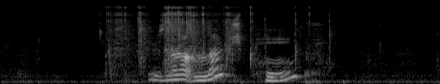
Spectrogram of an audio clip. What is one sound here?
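A plastic packet rustles and crinkles.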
